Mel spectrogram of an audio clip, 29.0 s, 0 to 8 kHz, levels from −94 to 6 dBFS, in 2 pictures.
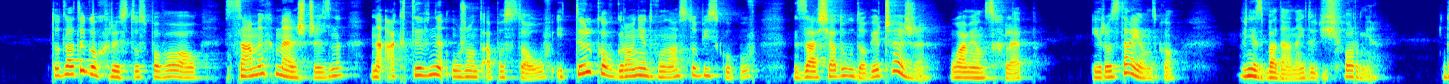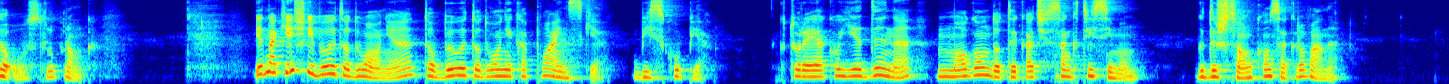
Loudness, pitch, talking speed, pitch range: -18 LUFS, 180 Hz, 110 wpm, 160-205 Hz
